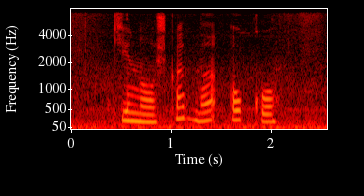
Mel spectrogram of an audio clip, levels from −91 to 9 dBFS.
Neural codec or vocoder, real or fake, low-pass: none; real; 7.2 kHz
